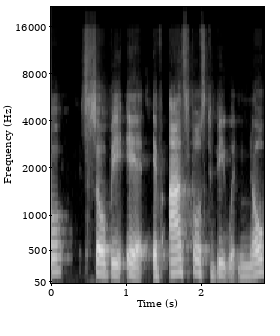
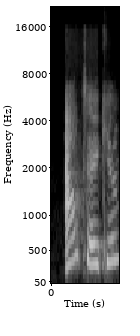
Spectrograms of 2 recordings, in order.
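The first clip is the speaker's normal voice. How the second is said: very high, small, soft, tiny little voice; 10 semitones higher, 6 dB quieter than usual. Retelling a class member's reply: imitating a little voice. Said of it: "I heard this little voice in my class go".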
